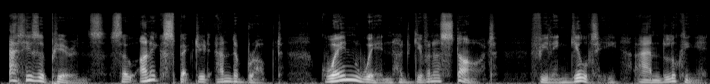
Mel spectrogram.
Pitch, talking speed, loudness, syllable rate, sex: 115 Hz, 145 wpm, -21 LUFS, 4.8 syllables/s, male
